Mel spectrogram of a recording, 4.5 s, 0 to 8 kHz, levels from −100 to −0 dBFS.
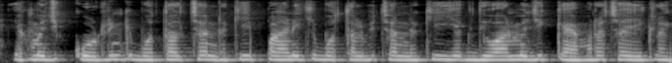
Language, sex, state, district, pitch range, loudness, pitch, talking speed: Hindi, male, Uttarakhand, Uttarkashi, 175-185 Hz, -32 LUFS, 180 Hz, 310 wpm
